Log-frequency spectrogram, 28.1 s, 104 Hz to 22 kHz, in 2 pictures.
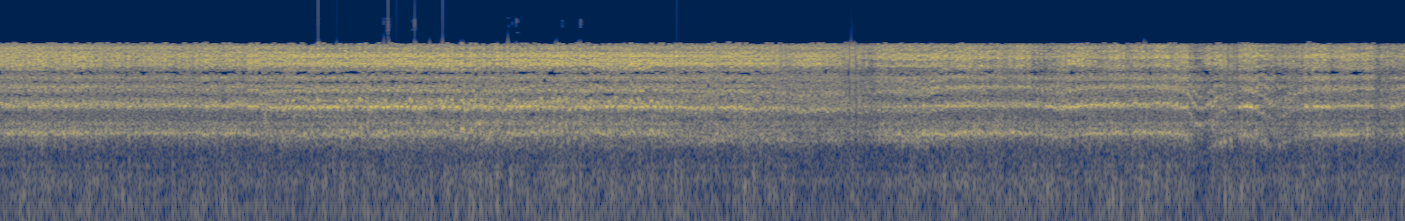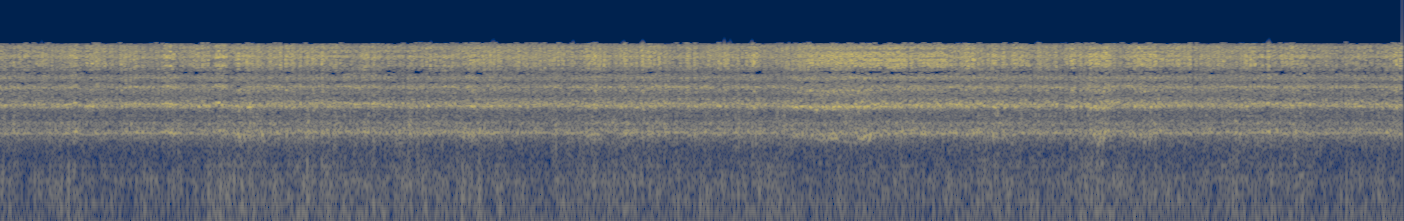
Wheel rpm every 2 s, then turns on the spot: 230, 210, 190, 200, 210, 220, 180, 230, 230, 230, 240, 230, 230, 230.
none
